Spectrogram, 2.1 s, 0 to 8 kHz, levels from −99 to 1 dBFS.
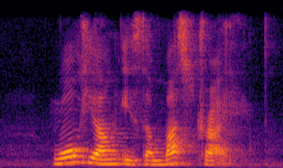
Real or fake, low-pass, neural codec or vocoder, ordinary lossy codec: real; 7.2 kHz; none; none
